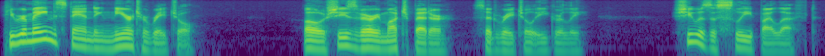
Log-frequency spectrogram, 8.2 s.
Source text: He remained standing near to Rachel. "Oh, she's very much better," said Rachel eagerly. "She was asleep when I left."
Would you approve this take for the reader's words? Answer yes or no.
no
